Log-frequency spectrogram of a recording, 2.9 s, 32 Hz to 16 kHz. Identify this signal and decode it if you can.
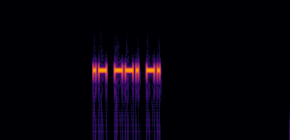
Morse code, heard as a keyed tone, about 44 wpm, 700 Hz. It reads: AGN
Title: Top 90 QSO Elements 45wpm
